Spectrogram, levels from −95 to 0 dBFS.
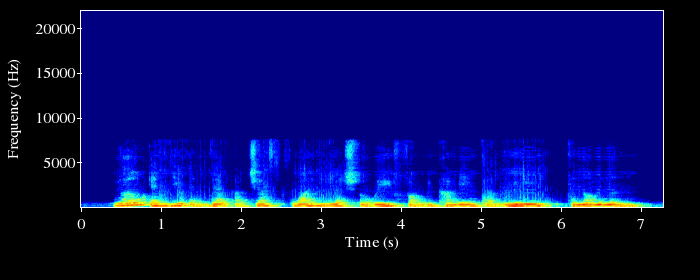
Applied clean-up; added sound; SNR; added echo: neural separator model SepFormer DNS4.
